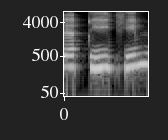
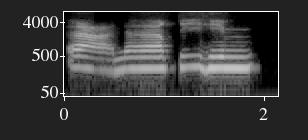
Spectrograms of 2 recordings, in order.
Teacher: أعطيها تفخيم نصفي للقاف · Shown in: second take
